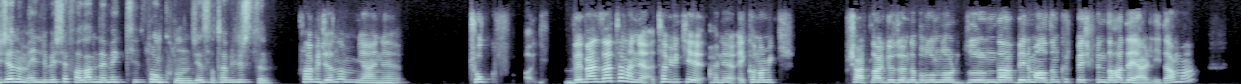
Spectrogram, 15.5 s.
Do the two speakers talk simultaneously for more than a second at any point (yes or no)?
no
